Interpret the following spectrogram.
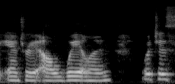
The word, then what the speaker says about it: Wehlann: Also, my author name Andre El Whan, which is spelled a little bit funny for people. It's pronounced Whan like Jennings, but it's spelled we l a n.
